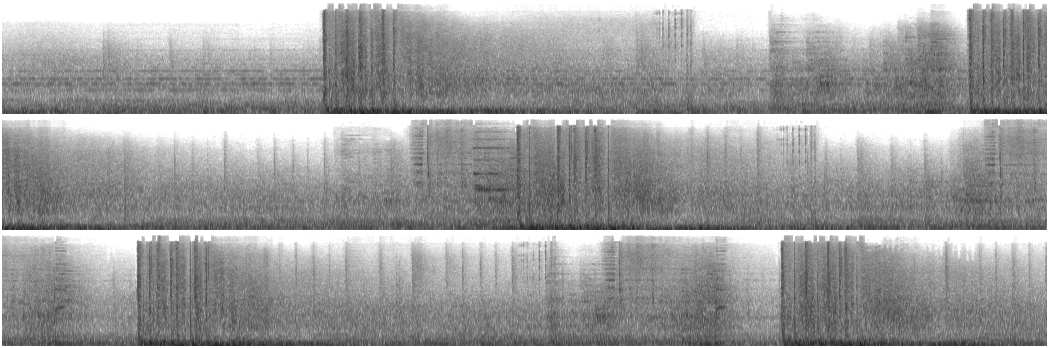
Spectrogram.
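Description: Naval gunfire from a French Mogador destroyer in World of Warships, heavy booming salvos that arrive every few seconds in a repeating rhythm and ring out over a constant low engine and sea rumble, loud and close, with no voices.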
